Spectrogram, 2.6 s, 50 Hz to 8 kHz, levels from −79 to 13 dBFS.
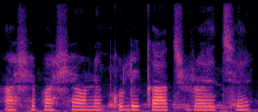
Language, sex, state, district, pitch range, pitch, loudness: Bengali, female, Tripura, Unakoti, 225-245 Hz, 235 Hz, -20 LUFS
